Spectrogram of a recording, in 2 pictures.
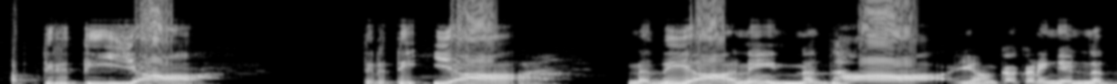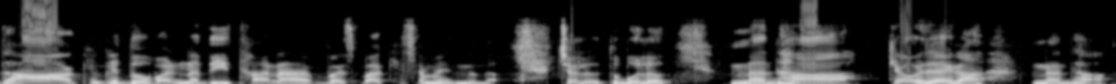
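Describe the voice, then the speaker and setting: A man's voice: high voice, animated, normal speed, a bit bright, dry recording, clean studio sound. A male teacher giving a recorded lesson, drilling word forms with his students and repeating them over and over.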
